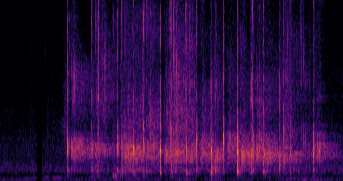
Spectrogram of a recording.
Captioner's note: applause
